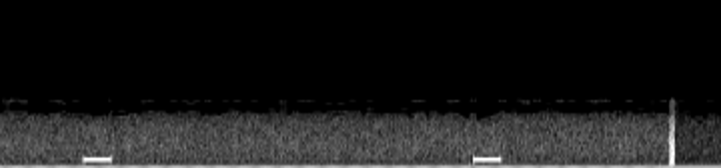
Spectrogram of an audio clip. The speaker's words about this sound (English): That last beep seemed to be a lot less than a minute. But the radio's got a heat sensor on it, so it lights up, beeps, and says the word heat on there.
